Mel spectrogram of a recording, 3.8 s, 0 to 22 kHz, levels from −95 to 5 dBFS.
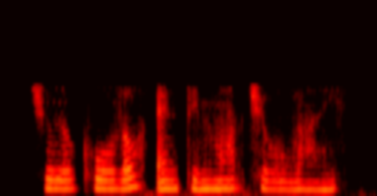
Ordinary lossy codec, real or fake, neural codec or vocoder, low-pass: none; fake; codec, 16 kHz in and 24 kHz out, 0.4 kbps, LongCat-Audio-Codec, fine tuned four codebook decoder; 3.6 kHz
